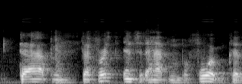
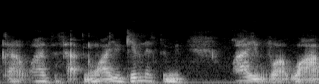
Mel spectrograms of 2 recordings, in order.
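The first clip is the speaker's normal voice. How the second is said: soft, higher retold plea to God; confused plea; 4 semitones higher, 5 dB quieter than usual. Asking God why she gave her last, retold confused plea. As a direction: question God in hushed bewilderment, as retold. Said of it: "I'm kinda confused".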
